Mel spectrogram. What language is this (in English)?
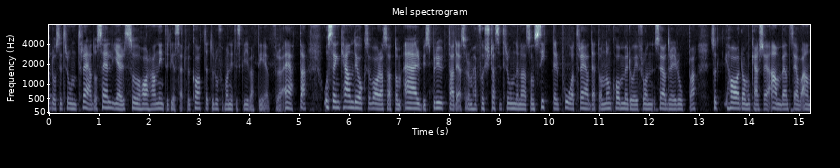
Swedish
